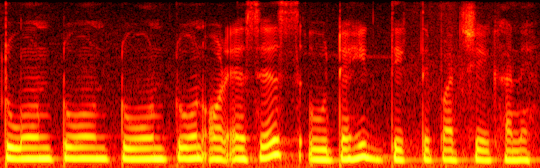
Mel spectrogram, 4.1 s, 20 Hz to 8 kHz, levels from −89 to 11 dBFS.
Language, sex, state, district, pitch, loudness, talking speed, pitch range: Bengali, female, Tripura, West Tripura, 190 Hz, -14 LUFS, 135 wpm, 175-195 Hz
